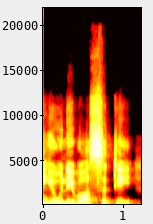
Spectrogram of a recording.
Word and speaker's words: university: university when i say university so how did it sound when i say university it sounds you it sounds y o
